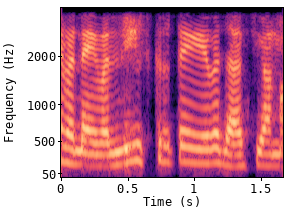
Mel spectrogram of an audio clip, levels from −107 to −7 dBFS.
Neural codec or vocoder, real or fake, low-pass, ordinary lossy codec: codec, 44.1 kHz, 3.4 kbps, Pupu-Codec; fake; 3.6 kHz; none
